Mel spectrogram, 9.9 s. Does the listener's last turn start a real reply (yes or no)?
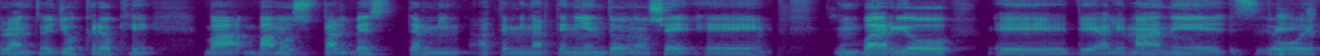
no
